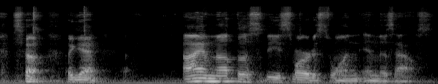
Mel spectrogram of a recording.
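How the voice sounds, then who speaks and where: A man's voice: on the low side, big pitch swings, slow pace, slight background noise. A man from California hosting a casual live Q&A from home, rambling and self-deprecating as he reads viewer comments into a phone set a little way off. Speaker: livestream host. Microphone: phone set some distance away.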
